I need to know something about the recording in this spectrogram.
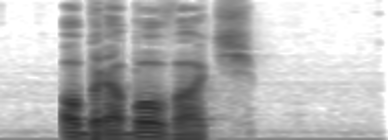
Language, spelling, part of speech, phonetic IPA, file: Polish, obrabować, verb, [ˌɔbraˈbɔvat͡ɕ], Pl-obrabować.ogg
